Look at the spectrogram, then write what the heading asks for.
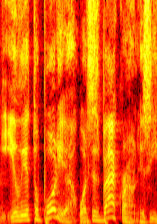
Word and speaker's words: Ilia Topuria: Why are you pronouncing his name Hispanic? He's from Georgia. Because it's Ilia Topuria.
